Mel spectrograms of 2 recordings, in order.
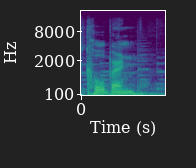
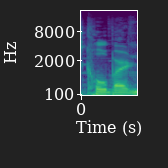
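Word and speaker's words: Cockburn: I did have uh well, her name was Coburn. um in primary school she in in primary like six I think her name was Cole burn but it's spelled C O C K Burn and um just want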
